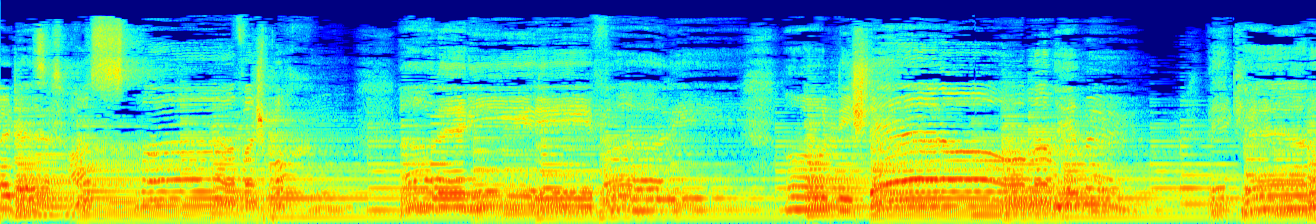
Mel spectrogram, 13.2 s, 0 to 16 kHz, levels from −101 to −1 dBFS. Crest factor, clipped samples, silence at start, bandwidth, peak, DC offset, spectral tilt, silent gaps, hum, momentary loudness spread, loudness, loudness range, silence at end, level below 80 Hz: 16 dB; under 0.1%; 0 s; 13 kHz; -4 dBFS; under 0.1%; -5.5 dB/octave; none; none; 11 LU; -20 LUFS; 4 LU; 0 s; -40 dBFS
